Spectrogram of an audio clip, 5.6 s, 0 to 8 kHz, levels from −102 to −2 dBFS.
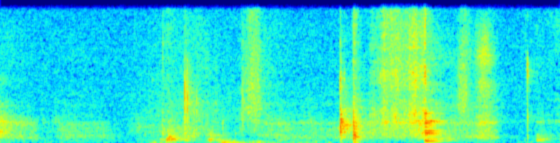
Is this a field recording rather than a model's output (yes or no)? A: yes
